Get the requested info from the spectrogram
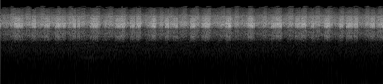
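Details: Cicadas singing in midsummer in a Greek pine forest: a dense, continuous high buzzing chorus with rapid pulsing throbs, steady and loud, with no other sounds.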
